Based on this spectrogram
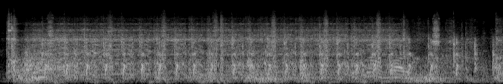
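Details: Air-cooled 3-cylinder Deutz diesel with worn rockers and wide valve gaps: steady cranking under three beats a second with soft, uneven compression strokes and no catch; compression tester shows one cylinder weak.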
